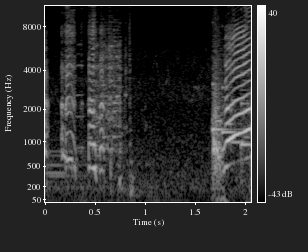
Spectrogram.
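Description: Background music notes trailing off, a brief hush, then about one and a half seconds in a child's loud cry that rises steeply in pitch and wavers: a yell of fright at being thrown off a seesaw.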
